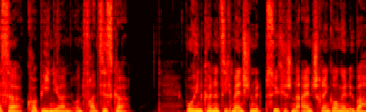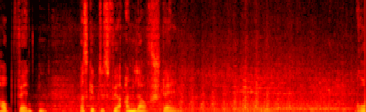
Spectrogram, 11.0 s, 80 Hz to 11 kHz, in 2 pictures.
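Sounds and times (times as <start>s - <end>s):
speech: 0.0s - 2.0s, 2.8s - 8.5s
train passing at a railway station: 6.0s - 10.9s.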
